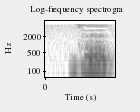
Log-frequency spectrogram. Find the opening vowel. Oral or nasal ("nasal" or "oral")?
nasal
